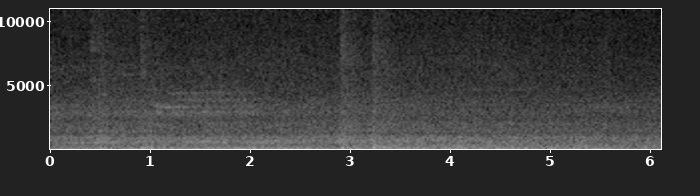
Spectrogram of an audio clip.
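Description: A 521 series electric train accelerating out of the platform: wheels rumbling on the rails, with a faint rising motor whine early on and two sharp clacks about three seconds in as the rear cars pass.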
